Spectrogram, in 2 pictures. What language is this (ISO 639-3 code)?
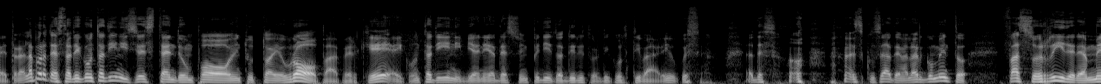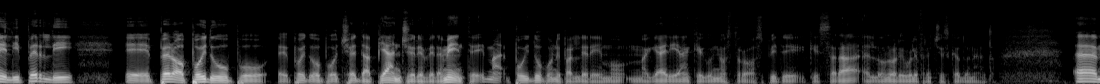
ita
